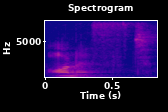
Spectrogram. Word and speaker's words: honest: why and whistle and sometimes it's not pronounced at the start of a word like honest and our and sometimes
